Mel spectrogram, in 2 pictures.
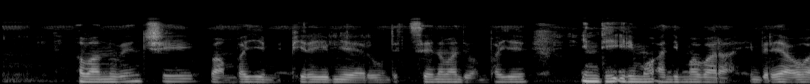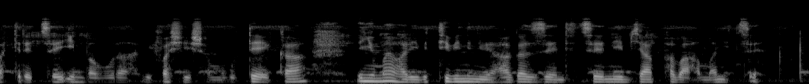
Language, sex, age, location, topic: Kinyarwanda, male, 25-35, Nyagatare, finance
